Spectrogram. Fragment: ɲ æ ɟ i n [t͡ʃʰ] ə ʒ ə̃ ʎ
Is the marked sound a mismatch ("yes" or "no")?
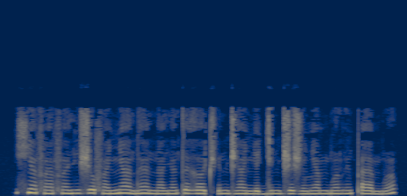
yes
